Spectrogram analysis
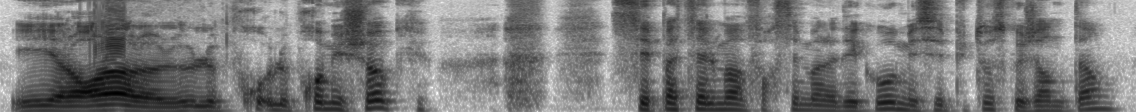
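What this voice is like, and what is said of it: Marseille French accent. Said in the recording (French): “je vous ai entendu parler avec l'accent, je vois que vous êtes de Marseille”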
